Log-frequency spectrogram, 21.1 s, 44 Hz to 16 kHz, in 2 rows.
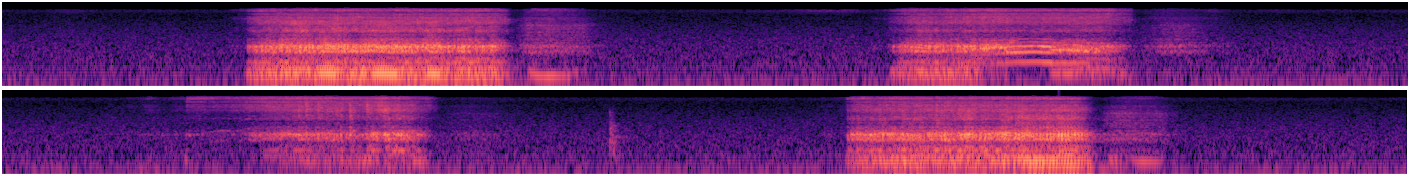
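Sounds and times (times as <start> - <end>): loud snoring: 1.8 - 4.4, 6.6 - 8.6, 11.9 - 13.9, 16.8 - 19.4.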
